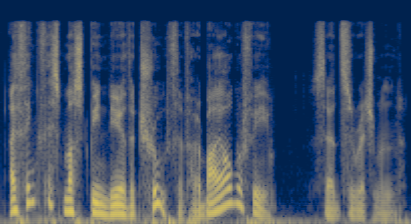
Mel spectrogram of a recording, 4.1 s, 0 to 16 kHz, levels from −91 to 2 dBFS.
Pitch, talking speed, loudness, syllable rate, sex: 135 Hz, 205 wpm, -20 LUFS, 4.9 syllables/s, male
